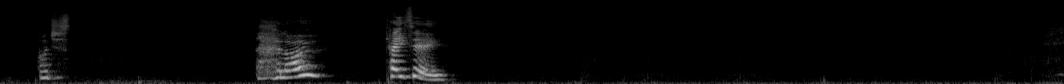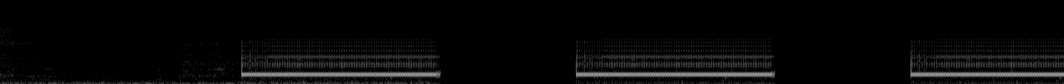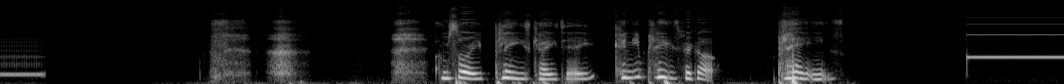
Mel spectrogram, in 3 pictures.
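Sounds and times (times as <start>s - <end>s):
telephone ringing tone beeps: 13.1s - 15.0s, 16.4s - 18.4s, 19.8s - 21.8s, 31.0s - 31.9s.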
